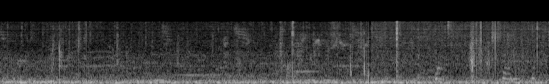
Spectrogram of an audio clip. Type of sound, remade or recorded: remade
